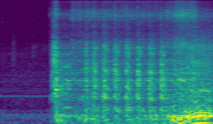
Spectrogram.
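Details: Daihatsu Espass that had oil warning light staying on: quick crank of a few even beats, engine catches and settles to steady even idle, no knocking; oil light goes off once running, normal start.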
